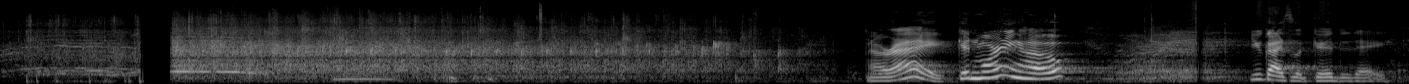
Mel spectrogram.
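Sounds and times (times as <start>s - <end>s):
morning audience applauding a special guest's arrival: 0.0s - 8.3s
speech: 9.6s - 10.7s, 12.5s - 14.0s.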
